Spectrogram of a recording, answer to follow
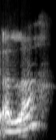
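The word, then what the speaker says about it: الله: the Majestic lamb yes so if you find a fatha before this lamb you will pronounce it as you are pronouncing in a thick sound so you are pronouncing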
